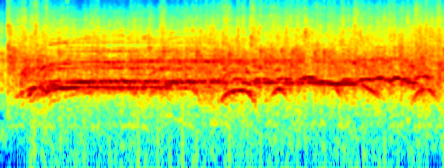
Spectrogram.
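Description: An audience at the Phoenix claps loudly and steadily for several seconds to vote for one side of a debate, a dense wash of many hands with scattered whoops and cheers rising above it, no single voice speaking.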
